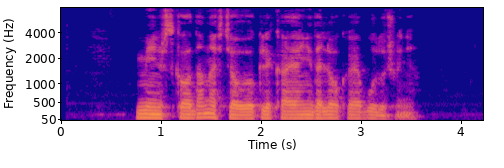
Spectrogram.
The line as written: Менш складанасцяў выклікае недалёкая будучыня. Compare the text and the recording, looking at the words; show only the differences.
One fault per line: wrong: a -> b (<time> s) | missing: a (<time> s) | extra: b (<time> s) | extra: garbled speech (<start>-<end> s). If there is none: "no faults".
no faults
